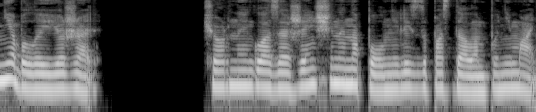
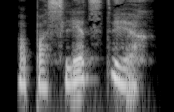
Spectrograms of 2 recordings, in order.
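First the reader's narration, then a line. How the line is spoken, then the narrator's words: Hoarse, choking question. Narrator (Russian): спросила она сиплым голосом, словно испытала приступ удушья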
